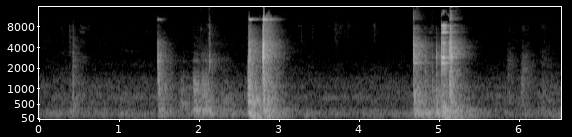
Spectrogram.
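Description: Steel lathe parts knocking and clinking together as a round steel locating disc is set into the bore of a top-slide mount on the cross slide. A few sharp metal clinks with a short ring, the loudest just under three seconds in, and another cluster around five seconds.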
